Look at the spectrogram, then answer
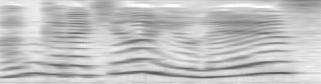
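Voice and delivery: very high, very slow, drawn-out talking toy voice. Retelling hearing a toy speak at night, imitating a Furby voice. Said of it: "I hear my Furby going".

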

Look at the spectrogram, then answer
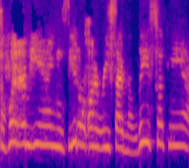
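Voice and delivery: high loud scream. Retelling a roommate's reply during a lease talk: imitating a roommate screaming. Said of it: "she literally started screaming at me".

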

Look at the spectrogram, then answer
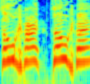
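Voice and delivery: loud shout. Recounting someone blocking his car as he drove home, retelling a loud shout. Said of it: "我大声的说".

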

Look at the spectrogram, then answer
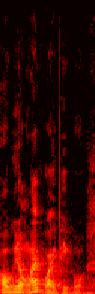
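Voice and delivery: ordinary talk

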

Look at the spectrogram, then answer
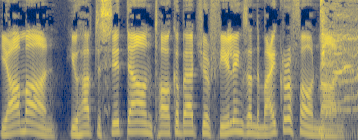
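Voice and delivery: put-on Caribbean accent throughout. Imagining what those guys would say about talking on the microphone, put-on caribbean accent. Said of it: "Did you take a class in a Caribbean accent?".

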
